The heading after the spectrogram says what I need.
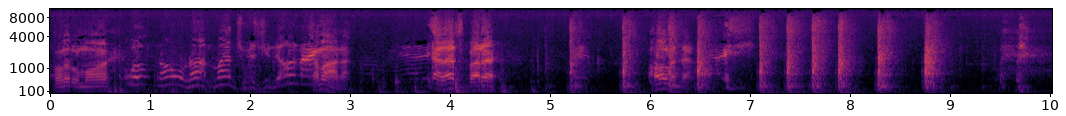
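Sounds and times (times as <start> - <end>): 
speech: 0.0 - 4.6, 6.0 - 6.9
hammer pounding nails into a rotten dry wooden door: 5.2 - 9.1.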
